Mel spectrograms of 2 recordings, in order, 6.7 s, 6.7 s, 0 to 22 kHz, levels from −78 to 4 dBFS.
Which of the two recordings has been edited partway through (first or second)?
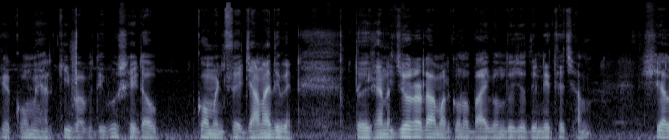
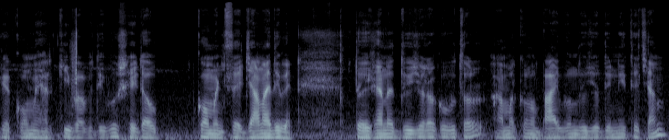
first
